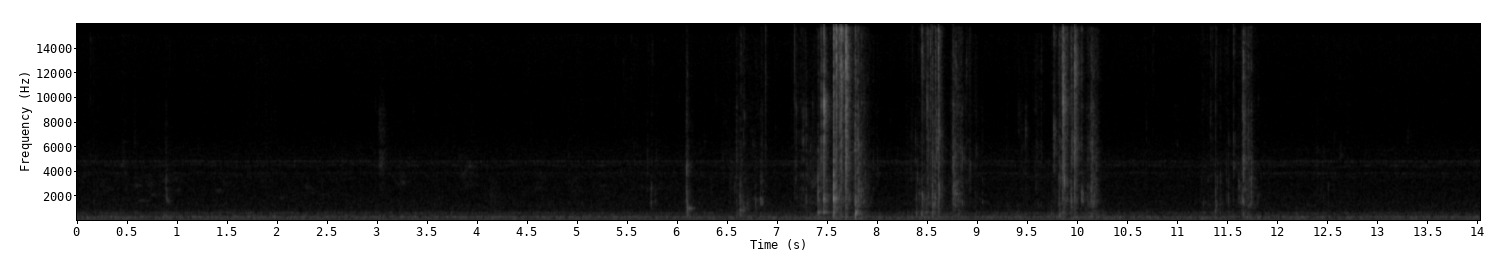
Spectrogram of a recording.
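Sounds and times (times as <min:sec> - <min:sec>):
slime crackling and popping: 0:06.1 - 0:10.2, 0:11.3 - 0:11.8.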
